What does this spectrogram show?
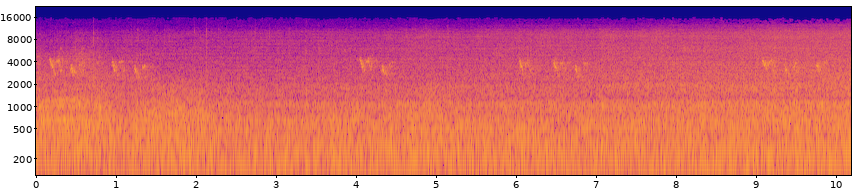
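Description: Steady outdoor rushing noise, with a small bird chirping in four short bursts of a few quick notes each.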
